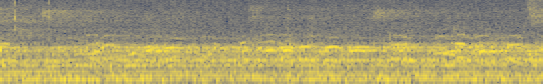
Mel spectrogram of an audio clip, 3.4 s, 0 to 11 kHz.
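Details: October 25th morning: a flock of geese settling onto a wheat pasture, observed from a deer stand. Continuous nasal honking from many birds, with individual calls standing out now and then over the distant clamor.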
